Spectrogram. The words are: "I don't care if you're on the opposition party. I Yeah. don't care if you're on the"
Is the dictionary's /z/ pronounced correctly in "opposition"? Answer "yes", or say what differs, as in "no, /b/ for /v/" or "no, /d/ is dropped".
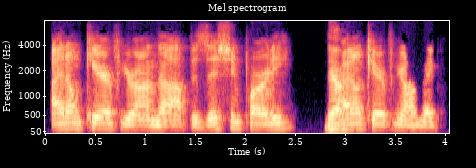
yes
